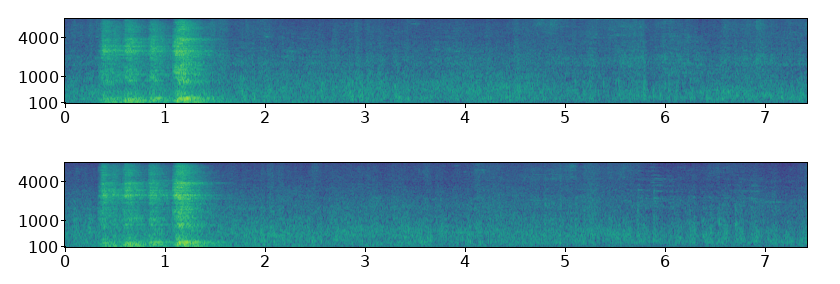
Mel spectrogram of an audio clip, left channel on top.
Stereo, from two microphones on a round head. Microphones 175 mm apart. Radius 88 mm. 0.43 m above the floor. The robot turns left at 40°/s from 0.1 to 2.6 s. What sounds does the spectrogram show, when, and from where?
0.3 s a zipper: 40° right (ahead or behind), 0.9 m; by 1.3 s 15° right (ahead or behind), 0.9 m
